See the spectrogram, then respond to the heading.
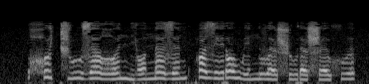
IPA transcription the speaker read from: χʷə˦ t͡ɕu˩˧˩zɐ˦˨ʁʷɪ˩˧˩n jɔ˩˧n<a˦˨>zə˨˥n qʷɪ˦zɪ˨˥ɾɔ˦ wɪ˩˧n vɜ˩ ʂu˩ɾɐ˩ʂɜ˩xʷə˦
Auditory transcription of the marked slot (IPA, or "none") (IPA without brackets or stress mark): ɐ˦˨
